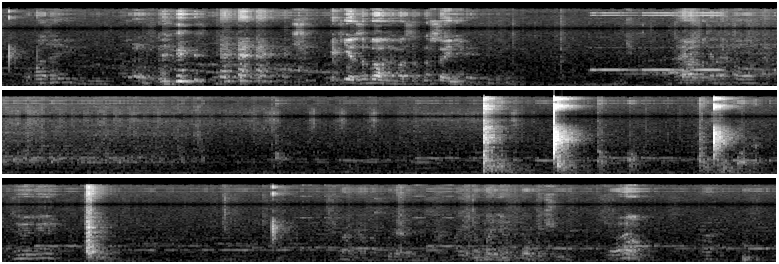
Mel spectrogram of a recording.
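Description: Men talk in the background.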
